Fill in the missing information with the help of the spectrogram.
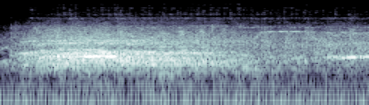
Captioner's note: audience applauds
